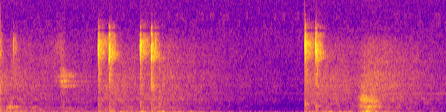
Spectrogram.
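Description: Faint clicks of a computer mouse over near-silent room tone, a few short clicks, some in quick pairs.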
